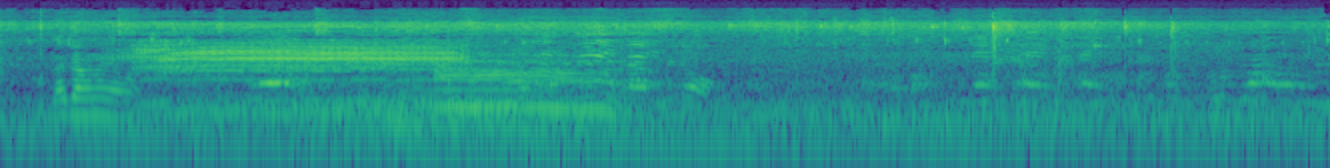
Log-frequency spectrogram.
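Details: During bull race training on the Asemanis field in Pamekasan, one of two black bulls lets out a strong, sustained moo lasting about three seconds, then trails off into crowd chatter and background noise.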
